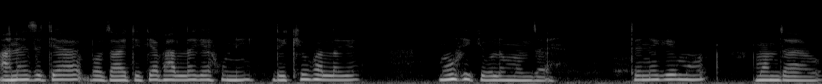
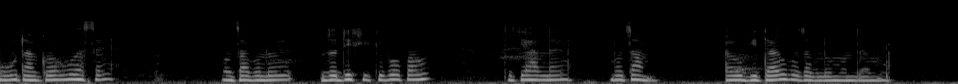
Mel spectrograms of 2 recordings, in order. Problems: background sounds at intervals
